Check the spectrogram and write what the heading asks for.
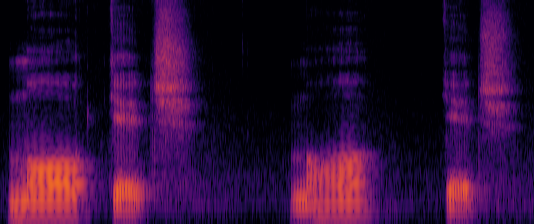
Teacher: But we don't pronounce the T, and the end just becomes a jumbled sound.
